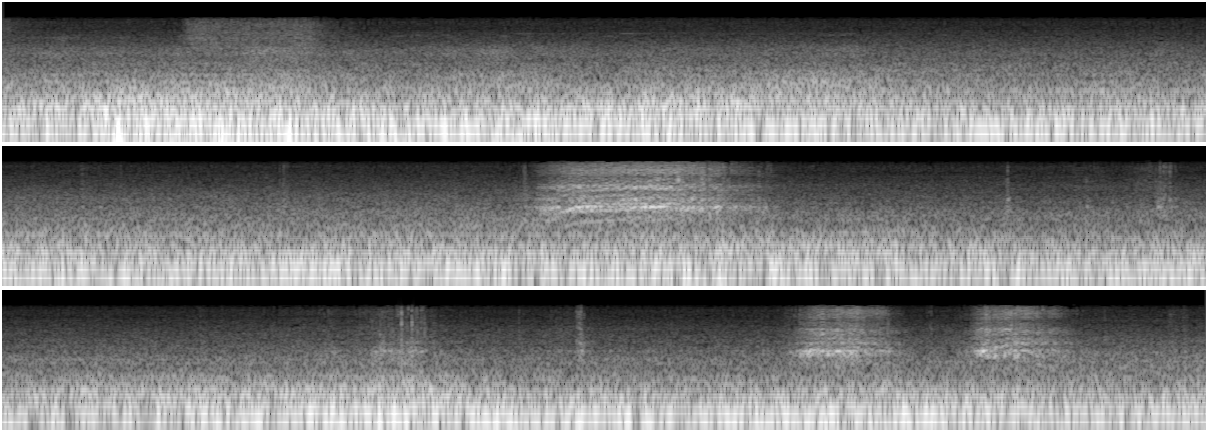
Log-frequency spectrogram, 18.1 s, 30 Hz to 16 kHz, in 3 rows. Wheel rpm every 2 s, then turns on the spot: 0, 0, 0, 0, 40, 0, 0, 10, 20.
none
